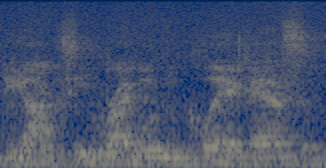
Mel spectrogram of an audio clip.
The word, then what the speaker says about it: deoxyribonucleic acid: So we'll go through these one at a time, and we pronounce that deoxyribonucleic acid, which is just the snazzy word that DNA stands for.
